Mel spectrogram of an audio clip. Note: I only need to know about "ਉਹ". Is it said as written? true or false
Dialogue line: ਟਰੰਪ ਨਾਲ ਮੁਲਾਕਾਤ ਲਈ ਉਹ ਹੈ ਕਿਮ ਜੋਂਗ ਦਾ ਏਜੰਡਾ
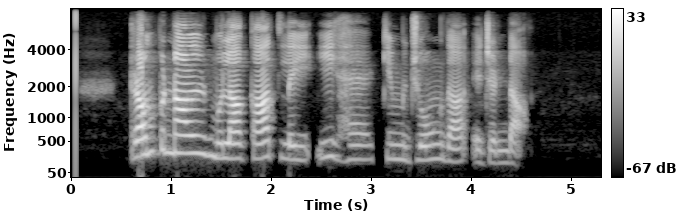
false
